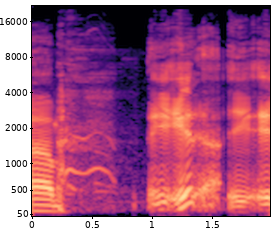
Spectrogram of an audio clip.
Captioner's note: chuckling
